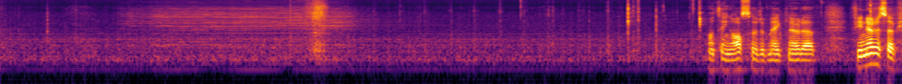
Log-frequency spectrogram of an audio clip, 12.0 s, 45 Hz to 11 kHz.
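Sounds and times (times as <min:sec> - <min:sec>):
electric screwdriver whirring: 0:02.6 - 0:04.8.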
